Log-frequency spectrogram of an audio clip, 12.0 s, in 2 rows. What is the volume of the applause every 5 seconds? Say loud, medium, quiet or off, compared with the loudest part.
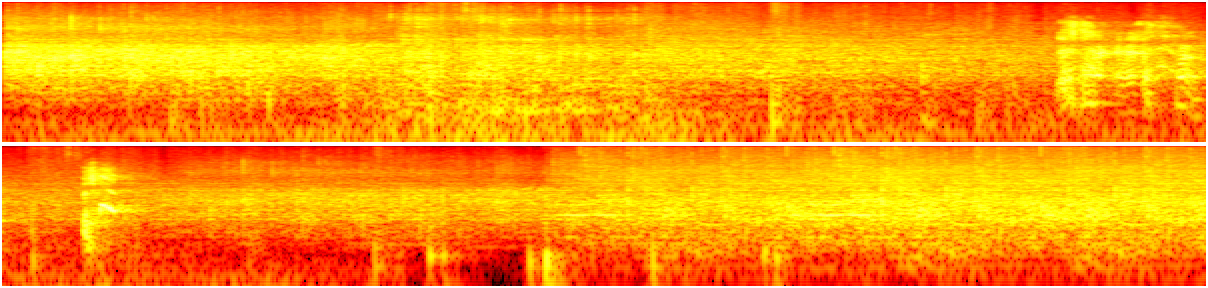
loud, medium, loud.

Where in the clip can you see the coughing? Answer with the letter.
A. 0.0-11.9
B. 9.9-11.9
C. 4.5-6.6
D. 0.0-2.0
C.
